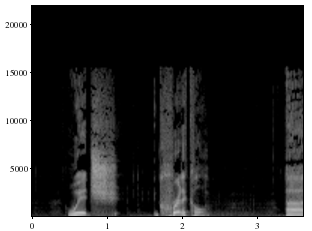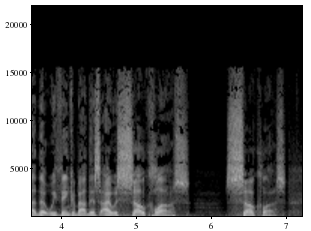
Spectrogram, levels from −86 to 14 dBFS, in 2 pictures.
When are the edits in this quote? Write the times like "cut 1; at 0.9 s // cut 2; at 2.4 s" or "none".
none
